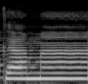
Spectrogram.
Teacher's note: Ma mad tabi'i zahiri karena ada alif sebelumnya baris fathah. Maka mim dipanjangkan 2 harokat saja.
